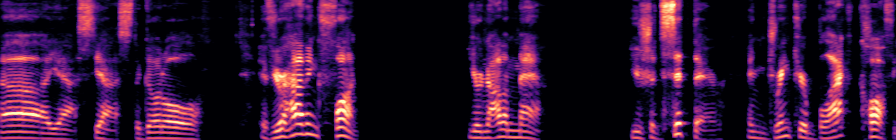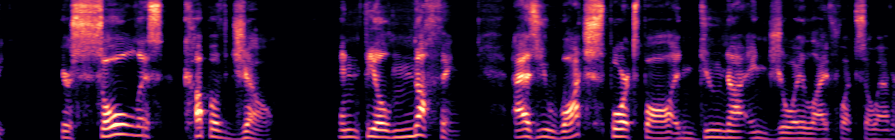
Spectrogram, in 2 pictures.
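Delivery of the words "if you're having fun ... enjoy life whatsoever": caricatured parody voice of a scolding commentator. Ending on some funnies, doing a best Matt Walsh impression. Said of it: "my best Matt Walsh impression".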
